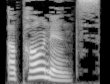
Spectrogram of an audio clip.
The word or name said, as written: opponent's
